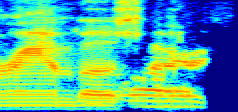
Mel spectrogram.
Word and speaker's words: Rambeau: he one of John Rambo's no it's Rambo like like French yeah it's spelled with like a Louisiana sort of sweats yes French bridge yeah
